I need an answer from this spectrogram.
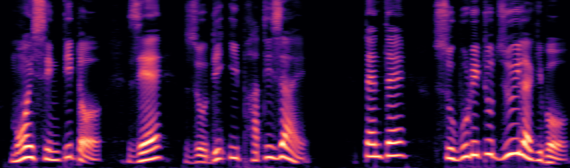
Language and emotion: Assamese, fearful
